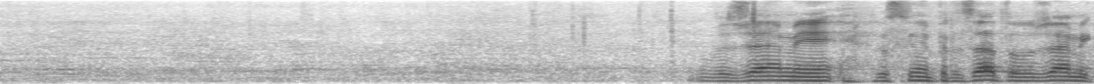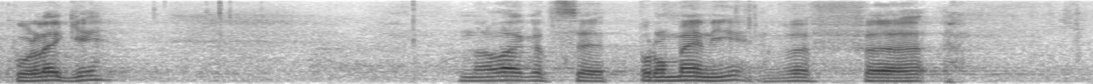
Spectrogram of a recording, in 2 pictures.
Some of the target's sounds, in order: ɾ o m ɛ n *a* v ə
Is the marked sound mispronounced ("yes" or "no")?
yes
